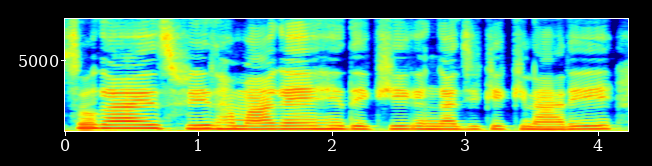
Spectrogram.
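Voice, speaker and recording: The recording is very clean and the background silent. A woman talks at a medium pitch, keeping her intonation fairly even. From Uttar Pradesh, Prayagraj. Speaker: vlogger. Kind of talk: casual vlog. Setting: outdoors at river bank.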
